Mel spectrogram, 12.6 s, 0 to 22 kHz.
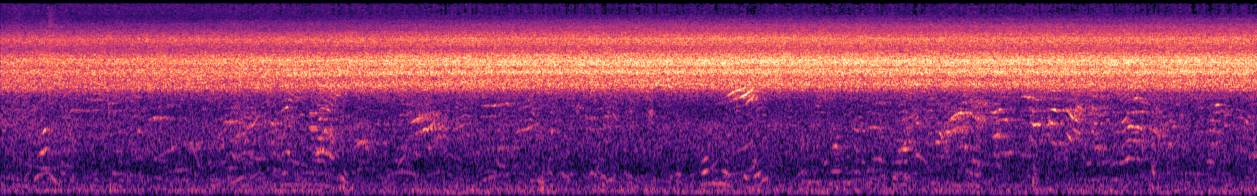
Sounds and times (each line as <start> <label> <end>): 0.0 cicada 12.5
